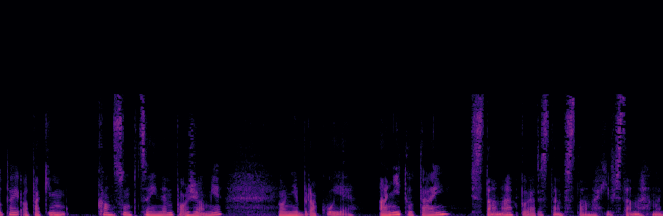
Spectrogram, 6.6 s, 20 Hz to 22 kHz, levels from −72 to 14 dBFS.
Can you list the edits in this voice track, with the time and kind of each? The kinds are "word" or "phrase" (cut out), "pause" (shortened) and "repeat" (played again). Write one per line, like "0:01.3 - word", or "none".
0:02.8 - word
0:04.7 - word
0:05.4 - word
